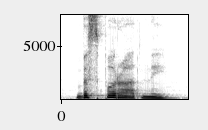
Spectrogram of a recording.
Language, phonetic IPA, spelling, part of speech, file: Ukrainian, [bezpɔˈradnei̯], безпорадний, adjective, Uk-безпорадний.ogg
- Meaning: helpless (unable to act without help)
